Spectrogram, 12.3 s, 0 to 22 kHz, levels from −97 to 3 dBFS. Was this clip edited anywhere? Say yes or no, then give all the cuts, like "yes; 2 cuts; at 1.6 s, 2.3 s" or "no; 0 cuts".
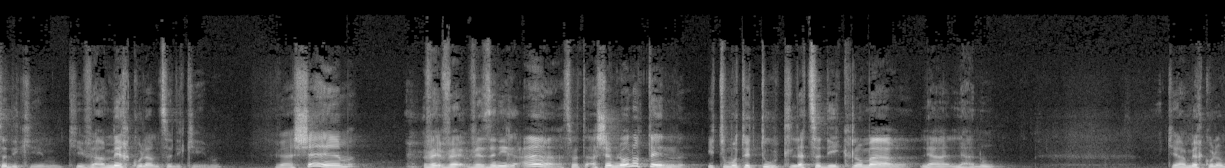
yes; 1 cut; at 2.5 s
